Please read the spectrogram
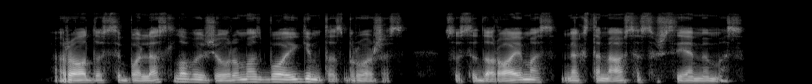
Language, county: Lithuanian, Šiauliai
